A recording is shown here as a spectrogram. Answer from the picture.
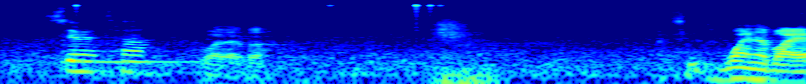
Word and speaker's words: Scimitar: Yeah, I'm gonna go over to the schemata. Scimitar.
